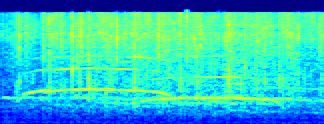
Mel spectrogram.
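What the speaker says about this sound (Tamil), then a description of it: "மிகப்பெரிய கரகோஷத்தை நீங்கள் அவருக்கு கொடுக்க வேண்டும்." Crowd applause at a BJP political rally in Cuddalore, a dense, continuous clapping that fills the clip, with a thin sustained whistling tone sliding over it.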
